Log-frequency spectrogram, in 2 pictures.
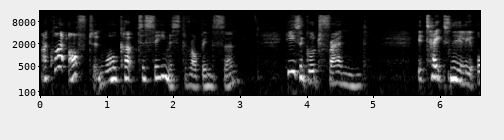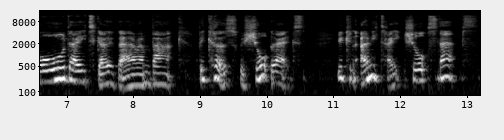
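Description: A woman in her sixties reading a children's storybook aloud in an expressive, deliberate way. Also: on the low side, slightly rough. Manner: deliberate, animated telling. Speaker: teacher reading a picture book to children. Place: indoors at home, seated before curtains. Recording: slightly distant room microphone.

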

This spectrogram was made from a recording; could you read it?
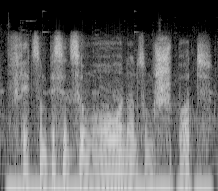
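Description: A man narrating as game master, improvising atmospheric scenes in measured, short phrases with pauses. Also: medium pitch, level tone, bright, forceful tone, a little hiss or hum.

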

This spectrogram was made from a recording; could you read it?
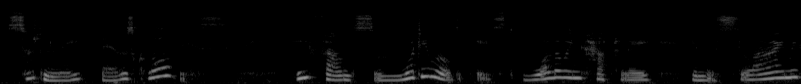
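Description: A woman reading a bedtime picture book to a child in a soft whisper, gasping and asking the child questions. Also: high voice, creaky, breathy edge. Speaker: bedtime story reader.

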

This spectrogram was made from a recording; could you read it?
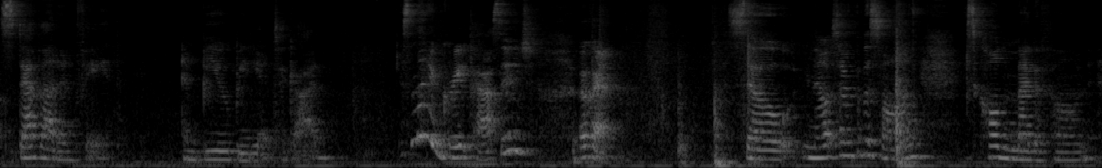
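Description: A young woman giving informal, earnest Bible teaching in a conversational way with emphatic pauses, recorded in a small bare room. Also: medium pitch, fairly bright tone, slight background noise. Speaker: devotional teacher and host. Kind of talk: informal Bible teaching, reading and explaining scripture. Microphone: camera a few metres away. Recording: echoey room, distant microphone.

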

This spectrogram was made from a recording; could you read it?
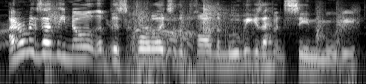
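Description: Male game streamer, lively and swooping, playful and sweary, casual commentary over noticeable background noise. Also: high-pitched, racing. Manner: sweary, playful, reacting to play. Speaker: speedrunner streamer. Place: indoor room at home. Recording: clear background noise, clicks.

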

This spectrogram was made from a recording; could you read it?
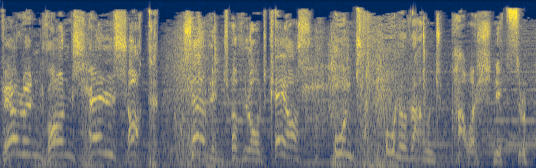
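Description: An actor voicing a pompous, theatrical crustacean pirate baron with a German accent in a cartoon game. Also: male voice, very high voice, big pitch swings, loud music behind the voice, exaggerated voice. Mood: pompous, menacing. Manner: pompous, theatrical, drawn-out delivery.

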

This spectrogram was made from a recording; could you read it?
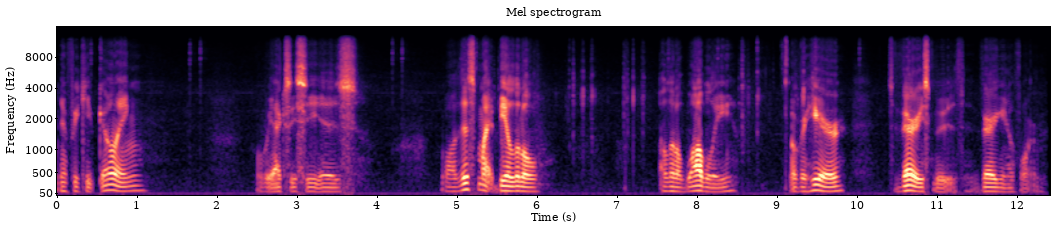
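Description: Deep-voiced man with a creaky edge. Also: fairly even intonation, measured pace, pauses often, a bit bright, poor audio. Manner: explanatory, step-by-step. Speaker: instructor. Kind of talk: software tutorial narration.

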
